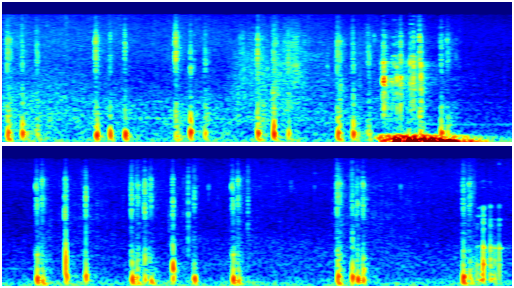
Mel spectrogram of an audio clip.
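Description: Horse hooves clip-clop in the Old West video game Outlaws of the Old West, a steady run of light, irregular clops with a brief low rumble partway through.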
